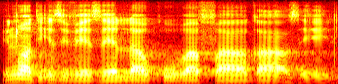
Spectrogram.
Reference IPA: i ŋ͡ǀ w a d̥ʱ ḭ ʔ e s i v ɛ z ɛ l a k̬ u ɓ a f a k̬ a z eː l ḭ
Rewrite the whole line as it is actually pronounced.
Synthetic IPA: i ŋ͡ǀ w a d̥ʱ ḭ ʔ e z i v ɛ z ɛ l a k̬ u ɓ a f a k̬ a z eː l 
